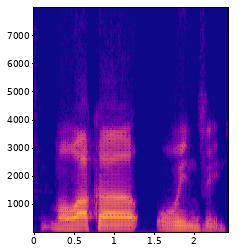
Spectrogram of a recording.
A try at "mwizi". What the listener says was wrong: No, just say mwizi. Mwizi, not N. Mwizi. Zi. Mwizi.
